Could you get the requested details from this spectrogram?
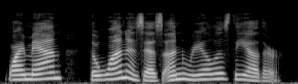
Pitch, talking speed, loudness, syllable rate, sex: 225 Hz, 200 wpm, -17 LUFS, 5.2 syllables/s, female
